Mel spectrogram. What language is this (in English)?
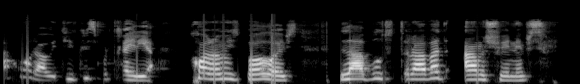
Georgian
